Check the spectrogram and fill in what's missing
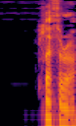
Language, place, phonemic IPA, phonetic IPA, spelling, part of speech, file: English, Queensland, /ˈpleθəɹə/, [ˈpleθɹə], plethora, noun, En-au-plethora.ogg
- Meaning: 1. An excessive amount or number; an abundance 2. Excess of blood in the skin, especially in the face and especially chronically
